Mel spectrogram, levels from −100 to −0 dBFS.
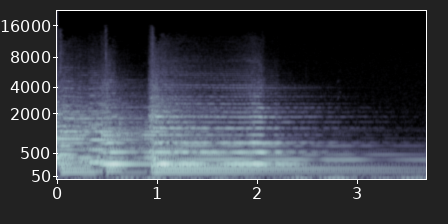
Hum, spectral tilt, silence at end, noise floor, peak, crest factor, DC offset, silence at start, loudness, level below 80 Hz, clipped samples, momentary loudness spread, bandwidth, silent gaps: none; -8 dB/octave; 0 s; -45 dBFS; -10 dBFS; 16 dB; under 0.1%; 0 s; -25 LUFS; -56 dBFS; under 0.1%; 20 LU; 7.8 kHz; none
